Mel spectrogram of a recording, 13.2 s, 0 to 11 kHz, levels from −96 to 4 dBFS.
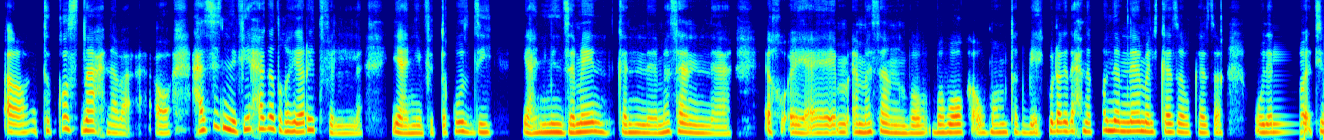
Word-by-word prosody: آه، 195 +3 0
طقوسنا 235 +1 0
إحنا 195 -5 -4
بَقى 165 -1 -7 0.2
آه، 175 0 -2
حاسس 250 +8 -2
إن 260 -5 +7
في 265 +6 0
حاجة 275 +1 +2
اتغيَّرت 230 -1 +2
في 180 - -5
ال 170 0 -6 0.3
يعني 175 -2 +2
في - - -11
الطقوس 210 +4 -1
دي؟ 190 0 -3 0.3
يعني 190 0 +1
من 195 0 +5
زمان 200 +1 +4
كان 185 -2 0
مثلًا 180 -6 0 0.4
أخو 210 -2 -2
آآ، 180 -1 0 0.2
مثلًا 195 -2 +1
ب 175 +1 0
باباك 190 0 +3
أو - - -2
مامتك 195 0 -2
بيحكوا 185 +4 -3
لك 215 - +4
ده 215 - +2
إحنا 215 -2 -2
كنا 230 0 +5
بنعمل 215 -1 +3
كذا 200 -1 +1
وكذا، 185 0 -3 0.3
ودلوقتي 195 +2 -1
195 Hz, 170 wpm, -23 LUFS, 180-215 Hz, 0.4 s, إن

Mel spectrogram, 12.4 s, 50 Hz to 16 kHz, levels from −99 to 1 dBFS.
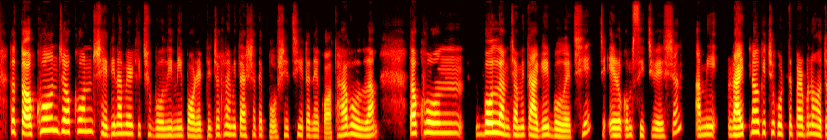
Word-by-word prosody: তো - - +1 0.2
তখন 285 +9 +7 0.2
যখন 285 +1 +1 0.2
সেদিন 225 0 -3
আমি 230 +1 -3
আর - - -9
কিছু 215 - -10
বলিনি। 180 +1 -4
পরেরদিন 170 +1 -3
যখন 205 +2 -8
আমি 205 - -4
তার 190 -1 -1
সাথে 195 -2 -8
বসেছি 185 +9 -9
এটা 185 - -6
নিয়ে 170 -1 -7
কথা 125 +9 -6 0.2
বললাম। 185 -3 0 0.6
তখন 250 +1 +5 0.7
বললাম 255 -2 +8
যে, 210 - -4
"আমি 195 +1 -4
তা - - +5
আগেই 195 +5 0
বলেছি 150 +5 -3 0.3
যে - - -11
এরকম 185 0 0
সিচুয়েশন 175 - -6 0.3
আমি 200 +2 -4 0.4
রাইট 195 +2 +8
নাও 275 0 +4
কিছু 260 0 -5
করতে 225 0 -2
পারব 215 -1 +2
না। - - -2
হয়তো 205 +1 -3
200 Hz, 175 wpm, -23 LUFS, 180-230 Hz, 0.7 s, বললাম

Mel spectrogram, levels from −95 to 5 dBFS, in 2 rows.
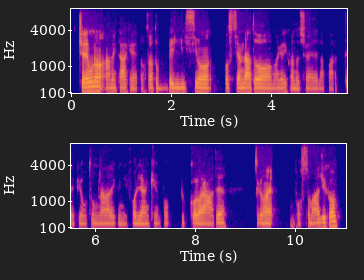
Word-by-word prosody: ce - - +6
n'è 120 - +9
1 130 +1 +6
a 115 - -1
metà 110 +1 -1
che 105 -3 -7
ho - - -16
trovato 110 0 -4
bellissimo, 110 +1 0 0.2
fossi 115 0 -4
andato 115 -1 +4
magari 110 +1 -6
quando 105 -2 -5
c'è 105 0 -7
la 105 -1 -13
parte 100 +1 -12
più 105 - -8
autunnale, 105 -1 -4
quindi 100 -1 -11
foglie 105 0 -3
anche 105 +1 -4
un 105 - -11
po' 100 - -12 0.2
più - - -14
colorate, 110 +1 +1 0.5
secondo 110 -1 +1
me 110 - +1 0.3
un - - -19
posto - - -7
magico. 120 +5 +2
110 Hz, 165 wpm, -25 LUFS, 105-115 Hz, 0.5 s, n'è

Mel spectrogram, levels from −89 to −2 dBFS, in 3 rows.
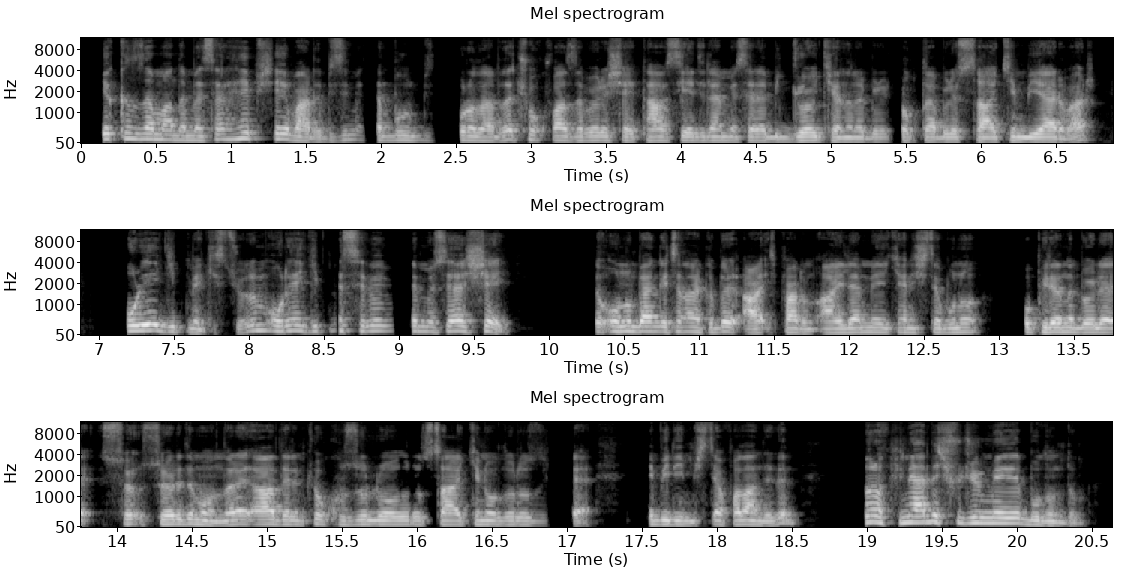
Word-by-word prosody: Yakın 175 +1 -1
zamanda 160 -5 0
mesela 135 +5 -3
hep 190 +2 -2
şey 175 -2 -1
vardı 105 - +1
bizim, 145 +8 -10
mesela 135 -1 -7
bu 135 -2 -5
biz 125 - -20 0.2
buralarda 130 +2 0
çok 150 -1 -7
fazla, 125 -2 0
böyle, 130 -1 -1
şey 120 -3 -4
tavsiye 120 +1 -1
edilen, 120 0 -3
mesela 115 0 -2
bir 115 - -4
göl 125 +3 +1
kenarı, 110 -3 -2
böyle, 110 0 -7
çok - - -6
daha 115 -1 -1
böyle, 110 0 0
sakin 110 +1 0
bir 115 - +3
yer 115 -1 +5
var. - - -2 0.4
Oraya 185 +2 +8
gitmek 145 -8 -4
istiyordum. 185 +1 -5
Oraya 175 +2 +1
gitme 175 +2 -7
sebebim 175 -1 -3
de - - +2
mesela, 160 +2 +2
şey, 165 - +1 0.6
işte, - - -4
onun 160 0 +3
ben 155 0 +6
geçen 150 0 -1
arka 140 -1 -2
böyle, 155 - +4
aaa, - - +4
pardon 130 -4 +2
ailemleyken, 135 +2 +1
işte, 130 0 -3
bunu 135 +1 -2 0.3
bu 140 - 0
planı 140 -1 +3
böyle 135 0 +4
sö 145 -1 -3
söyledim 140 0 +2
onlara. 125 +4 +3
"A!" 140 0 +6
dedim. 130 -3 -1
"Çok 140 -2 -5
huzurlu 130 +1 0
oluruz, 125 -1 0
sakin 120 +1 +1
oluruz." 120 -2 -2
İşte, 105 - -6 0.4
ne 135 - -1
bileyim, 125 -3 +1
işte, 110 - -2
falan 130 -2 +3
dedim. 90 -6 -3 0.4
Sonra 200 -1 +4
finalde 195 +2 +3
şu 200 -3 -5
cümlede 170 -4 +3
bulundum: 100 -8 -2
135 Hz, 210 wpm, -24 LUFS, 120-160 Hz, 0.6 s, Oraya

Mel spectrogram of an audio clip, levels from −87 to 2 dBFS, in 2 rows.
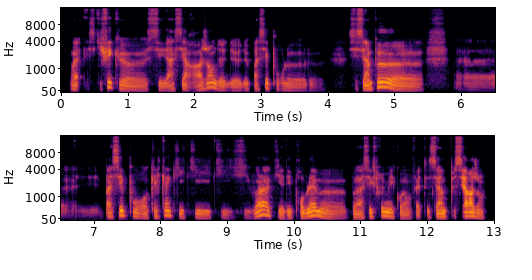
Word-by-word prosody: Ouais, - - 0
ce - - -9
qui - - 0
fait 165 -1 +6
que 95 -4 -4
c'est 95 0 -5
assez 95 0 -2
rageant 145 +8 0
de 95 -6 -4
de 90 0 -7
de 95 - -8
passer 140 +9 -4
pour 100 -6 -12
le 85 -2 -10
le 85 0 -19 0.5
si - - -6
c'est 110 - +4
un 105 - +4
peu, 165 - 0
heu, 100 - +2 0.5
heu, 90 -5 -16 0.6
passer 120 +6 +3
pour 105 -9 -5
quelqu'un 150 +7 0
qui 105 -8 -8
qui 95 -2 -7
qui 95 -2 -16
qui, 95 +1 -14
voilà, 170 -2 +4
qui 100 - -7
a - - -6
des 95 - -4
problèmes 110 -7 +1
à 95 -1 -1
s'exprimer 125 +2 0
quoi. 90 -6 -7
En 85 - -10
fait - - -7
c'est 105 +2 +1
un 105 - +5
peu - - -6
c'est 125 - +8
rageant. 115 -7 +7
100 Hz, 200 wpm, -26 LUFS, 95-120 Hz, 0.6 s, c'est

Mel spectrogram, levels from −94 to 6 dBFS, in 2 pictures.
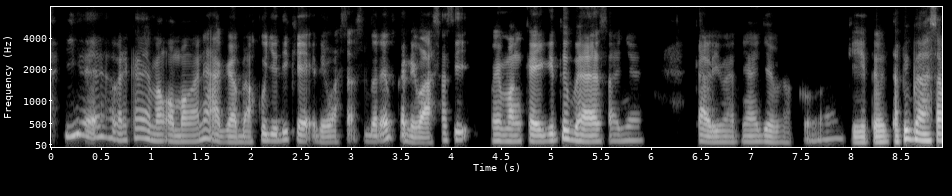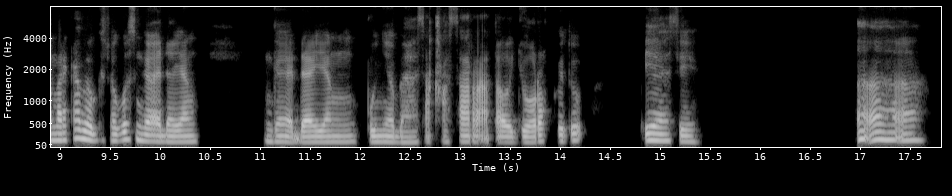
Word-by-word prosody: Iya. 265 -1 -2
Mereka 170 0 -7
emang 140 -5 -2
omongannya 130 +8 -2
agak 120 -3 -2
baku, 115 +6 -4
jadi 160 +4 -2
kayak 135 -5 -1
dewasa. 115 +1 -4
Sebenarnya 125 -1 -2
bukan - - -2
dewasa, 110 +5 +1
sih, 160 0 -1 0.3
memang 130 -2 -1
kayak 130 -1 +4
gitu 165 - -2
bahasanya. 135 +1 0 0.5
Kalimatnya 115 +1 -3
aja 125 0 -3
baku, 110 -1 -17
ah, 170 +3 -14 0.2
gitu. 110 +1 0
Tapi, 125 +7 +3
bahasa 150 -3 +5
mereka 155 +6 +2
bagus-bagus, 155 0 +2
enggak 140 -3 +4
ada 120 - +2
yang 120 0 +2 0.7
enggak 125 -1 -1
ada 115 0 +5
yang 120 +1 +1 0.3
punya 120 0 +1
bahasa 110 +1 -5
kasar 125 +1 -2 0.2
atau 115 0 +2
jorok 115 +4 +1 0.2
gitu, 140 - -3 0.7
iya, 145 -1 +3
sih. 120 -3 -3 1.6
Heeh 165 -2 +4
heeh. 150 -1 -1
130 Hz, 140 wpm, -23 LUFS, 120-150 Hz, 1.6 s, bahasa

